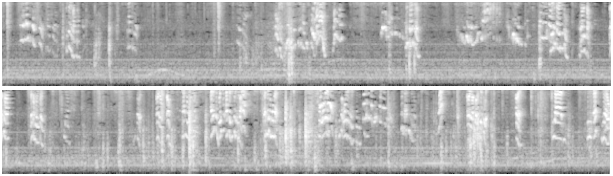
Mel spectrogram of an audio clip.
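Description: Close-up eating sounds: chewing with many small wet mouth clicks and smacks, scattered irregularly, over a faint steady hum.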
